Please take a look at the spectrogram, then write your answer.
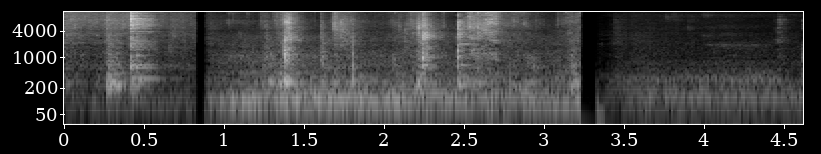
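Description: Mango pieces being stirred into a hot pan of garlic-fried pickle mix with the stove switched off, a few scraping utensil strokes and clinks against the pan, close and moderately loud, then a quieter settle at the end.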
